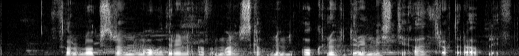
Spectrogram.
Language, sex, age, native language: Icelandic, male, 15, Icelandic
